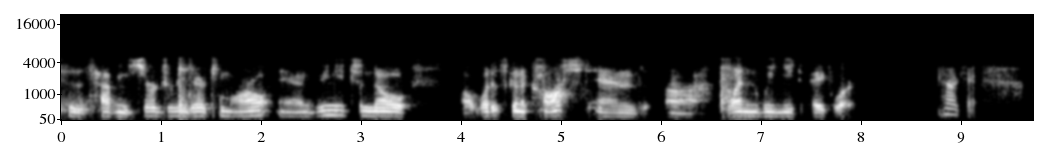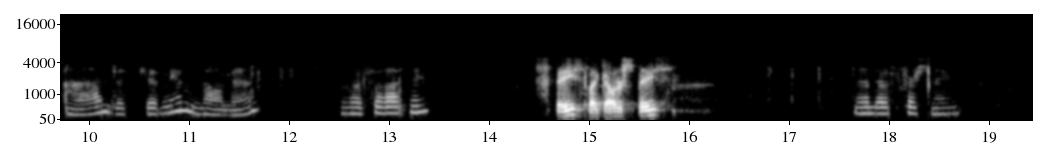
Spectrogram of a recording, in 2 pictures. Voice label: Phone Call Billing Amount Only; Arizona Specialty Hospital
